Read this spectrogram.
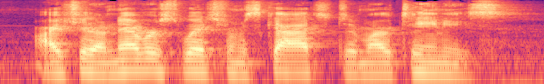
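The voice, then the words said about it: Imitates another person's voice, poorly. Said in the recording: “forgive the bad impression ... That's a terrible impression”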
